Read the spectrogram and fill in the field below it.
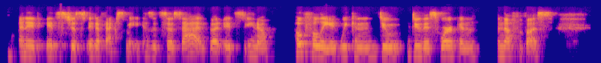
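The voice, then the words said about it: Emotional, choked-up voice. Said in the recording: “I'm just choking up a little bit ... I'm feeling a little emotional today ... I just feel tender”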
